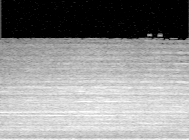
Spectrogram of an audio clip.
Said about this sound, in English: I think after living here now, I've realized there's a lot of train activity.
